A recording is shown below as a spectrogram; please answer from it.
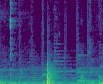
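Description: A single sharp metal clank about a second in: metal kitchenware knocked against a stainless steel mixing bowl. Background music plays underneath.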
